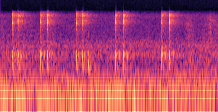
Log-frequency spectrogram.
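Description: Computer keyboard keys tapped in an even run of light clicks, about three a second.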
